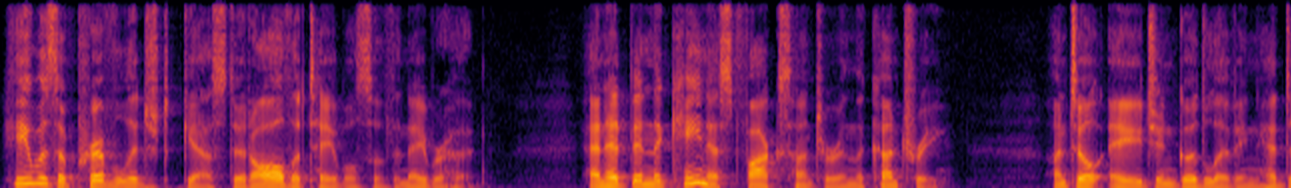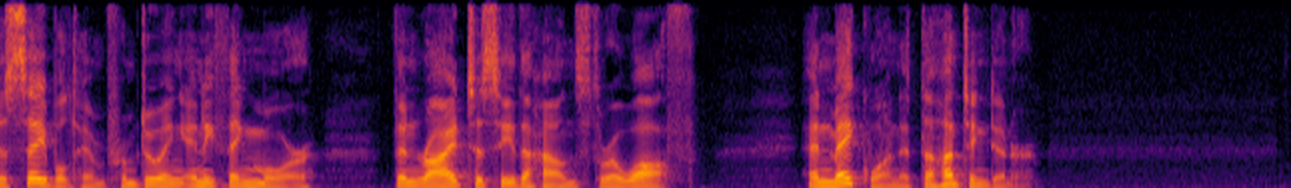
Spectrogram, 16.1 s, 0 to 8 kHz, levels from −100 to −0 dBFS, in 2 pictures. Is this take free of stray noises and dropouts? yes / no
yes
